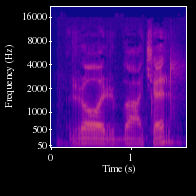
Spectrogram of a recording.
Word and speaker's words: Rohrwacher: cioè Margherita Bui e Alba Rohrwacher.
